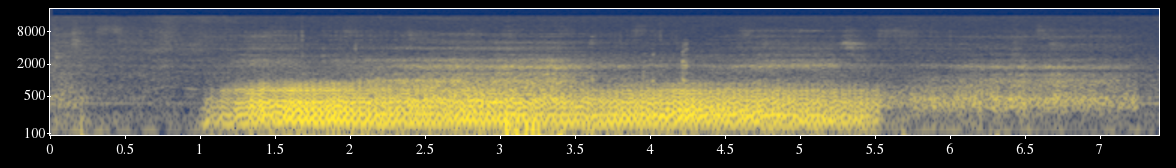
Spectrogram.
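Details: Grumpy pet cat, normally calm, growling at length during a nail-clipping session at night; a sustained low rumbling growl of about four and a half seconds, quieter room sound before and after.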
